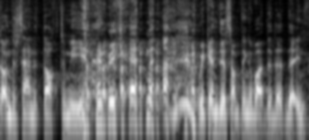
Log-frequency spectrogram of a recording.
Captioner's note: both laughing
